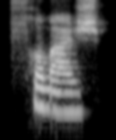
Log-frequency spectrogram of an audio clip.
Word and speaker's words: fromage: So, pho, again, the roll your R, h, h, more like a h sound, fro, fro, and then mage, fromage. That's kind of the pronunciation of this.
